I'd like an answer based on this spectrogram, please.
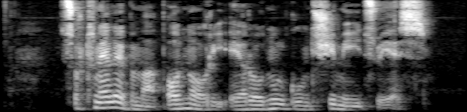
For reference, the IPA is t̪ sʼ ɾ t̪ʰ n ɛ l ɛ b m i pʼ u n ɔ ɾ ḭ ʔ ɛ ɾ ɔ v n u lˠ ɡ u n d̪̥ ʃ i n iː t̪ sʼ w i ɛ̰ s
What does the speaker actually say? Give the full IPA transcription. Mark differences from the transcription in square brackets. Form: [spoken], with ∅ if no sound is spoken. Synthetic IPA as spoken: t̪ sʼ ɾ t̪ʰ n ɛ l ɛ b m [a] pʼ [ɔ] n ɔ ɾ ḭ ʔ ɛ ɾ ɔ v n u lˠ ɡ u n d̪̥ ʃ i [m] iː t̪ sʼ w i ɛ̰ s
